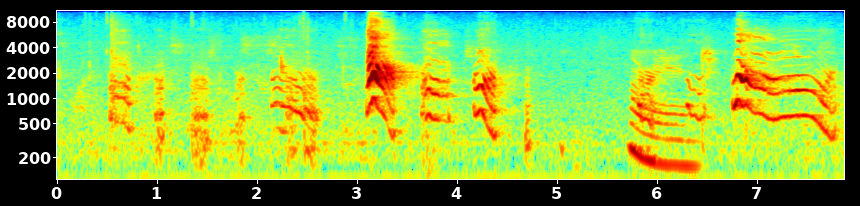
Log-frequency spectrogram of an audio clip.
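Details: Nearly two-week-old German Shepherd puppies settling down for the night give soft, broken squeaks and whimpers, with one sharper cry midway and a falling whine at the end, while a person talks quietly.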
